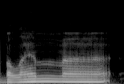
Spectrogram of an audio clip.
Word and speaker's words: Belém: I know your last article was Belém on Belém, Brazil. Is that right? Am I saying it right? – You're exactly saying it right.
